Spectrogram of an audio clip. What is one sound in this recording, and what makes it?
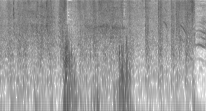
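Gunshots bang sharply in quick succession.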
